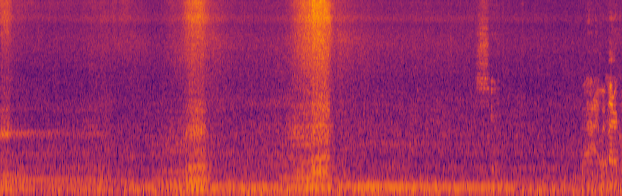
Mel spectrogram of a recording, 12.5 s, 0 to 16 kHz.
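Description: A twin-turbo 1000 hp RAM 1500 pickup engine growls loudly nearby, surging in two sharp acceleration bursts over a rumbling idle, with people talking around it.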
